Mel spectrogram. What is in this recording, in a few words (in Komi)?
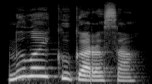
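нылӧй кык арӧса, Komi, female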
